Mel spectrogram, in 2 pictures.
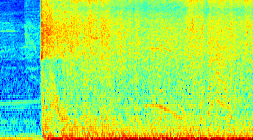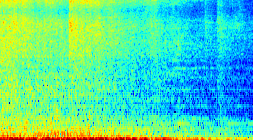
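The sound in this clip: A powerful blast breaking through a steel barrier bursts in suddenly and loudly, then holds as a dense roaring rumble for about four seconds before easing off.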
